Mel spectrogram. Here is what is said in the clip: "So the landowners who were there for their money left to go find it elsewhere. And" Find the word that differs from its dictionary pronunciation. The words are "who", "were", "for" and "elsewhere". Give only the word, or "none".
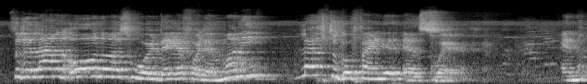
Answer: none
